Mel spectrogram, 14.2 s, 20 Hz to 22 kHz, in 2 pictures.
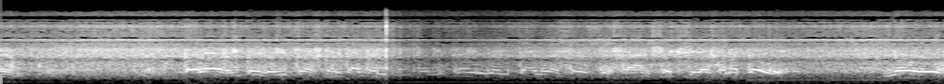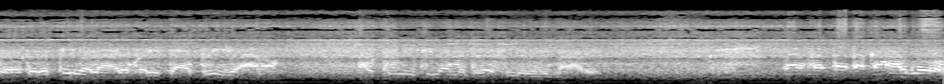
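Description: Single-sideband voice on the 80-metre amateur band, received in lower sideband through a software-defined radio. A distant operator talks in a thin, narrow voice over a steady hiss of band noise.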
